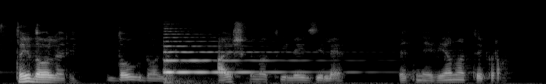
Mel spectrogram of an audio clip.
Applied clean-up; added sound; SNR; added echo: none; Piano; 4 dB; none.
